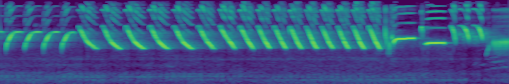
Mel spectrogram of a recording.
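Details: Canary singing a steady series of clear, downward-sweeping whistled notes repeated about four times a second for four seconds, ending with short high whistles and a buzzy note.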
